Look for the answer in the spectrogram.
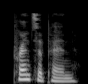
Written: Principen

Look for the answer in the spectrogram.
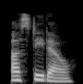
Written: Austedo

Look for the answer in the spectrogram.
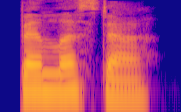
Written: Benlysta

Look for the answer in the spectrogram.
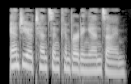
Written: Angiotensin converting enzyme

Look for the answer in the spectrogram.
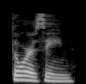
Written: Thorazine

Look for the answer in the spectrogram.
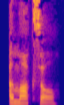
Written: Amoxil

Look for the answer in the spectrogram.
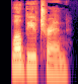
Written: Wellbutrin

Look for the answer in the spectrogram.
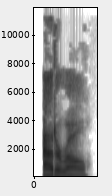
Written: Adderall

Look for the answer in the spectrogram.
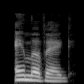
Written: Aimovig

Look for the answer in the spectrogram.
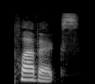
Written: Plavix

